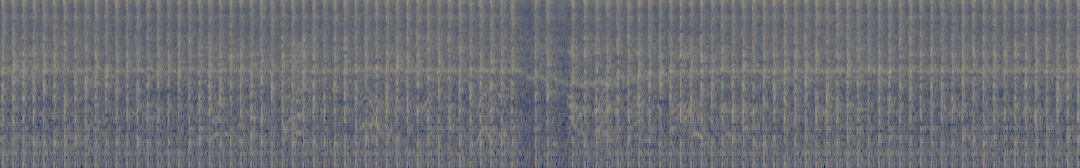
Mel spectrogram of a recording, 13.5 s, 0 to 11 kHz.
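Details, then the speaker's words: SRT-4 engine in a drift truck, first test start. Hard, lumpy pulses at about four a second with one brief dip as it hunts. Rough idle without a throttle position sensor, so idle can't be added. "TPS, so I can't add idle, but it's running. Doesn't have a throttle position sensor, so it doesn't know what it's going to."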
